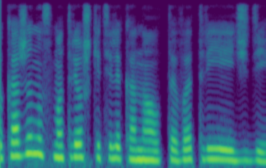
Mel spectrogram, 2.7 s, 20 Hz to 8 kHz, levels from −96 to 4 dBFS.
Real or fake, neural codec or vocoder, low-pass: real; none; 7.2 kHz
